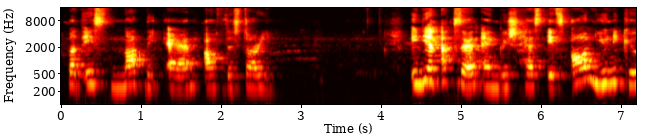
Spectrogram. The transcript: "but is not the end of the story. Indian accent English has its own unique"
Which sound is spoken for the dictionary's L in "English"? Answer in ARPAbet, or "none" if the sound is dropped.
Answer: W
